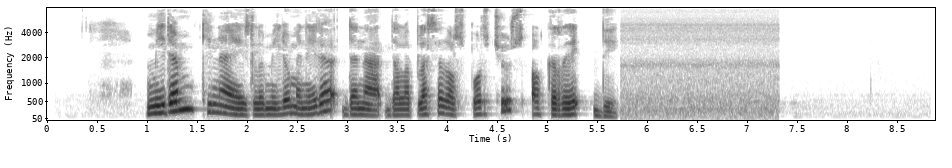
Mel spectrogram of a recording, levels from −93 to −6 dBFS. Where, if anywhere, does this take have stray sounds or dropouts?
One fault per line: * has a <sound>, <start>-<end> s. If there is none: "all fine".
all fine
